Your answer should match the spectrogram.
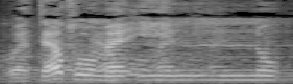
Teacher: أول تاء رقيقة ثم طاء مفخمة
